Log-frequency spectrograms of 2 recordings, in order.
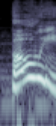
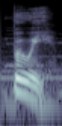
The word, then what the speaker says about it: Bowie: no warning he pulls out this huge Rusty Bowie knife it's actually pronounced buoy buoy what no it's like the last name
